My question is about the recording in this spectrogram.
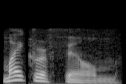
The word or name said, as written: microfilm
